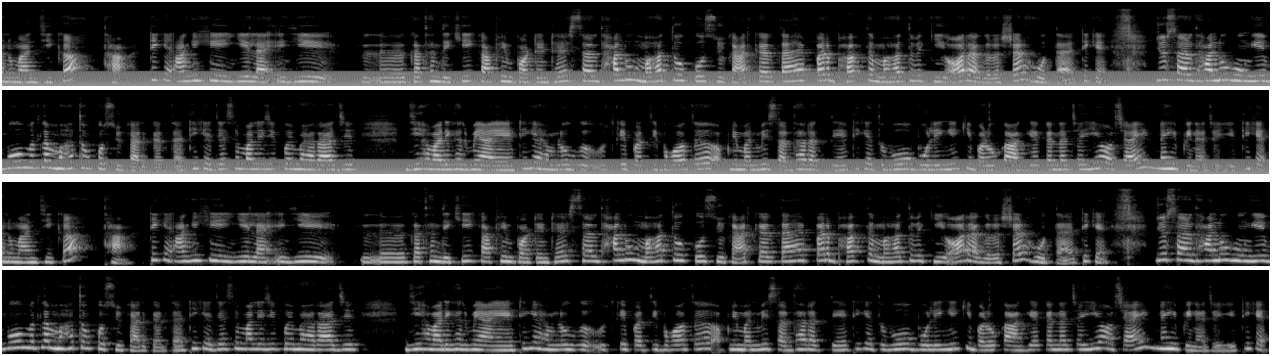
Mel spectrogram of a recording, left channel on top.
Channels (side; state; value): left; noise; hum, 7 dB below the sound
